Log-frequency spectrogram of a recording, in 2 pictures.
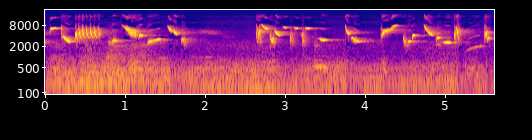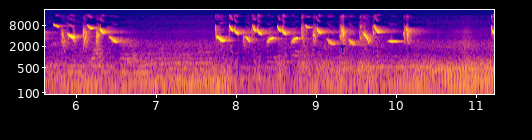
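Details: Yellow-rumped serin (blackthroat) singing a long 'gacor nembak panjang cengkok mewah' mastering song: rapid bursts of high, sharp whistled notes and quick slurred chirps in phrases of about two seconds, separated by short pauses, over a faint low hum.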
